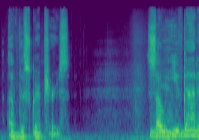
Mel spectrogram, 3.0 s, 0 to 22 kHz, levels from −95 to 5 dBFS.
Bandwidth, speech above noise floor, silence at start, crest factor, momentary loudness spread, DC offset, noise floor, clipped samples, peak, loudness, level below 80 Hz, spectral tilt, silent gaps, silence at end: 17 kHz; 31 dB; 0.1 s; 16 dB; 8 LU; under 0.1%; -52 dBFS; under 0.1%; -6 dBFS; -22 LUFS; -48 dBFS; -4.5 dB/octave; none; 0 s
